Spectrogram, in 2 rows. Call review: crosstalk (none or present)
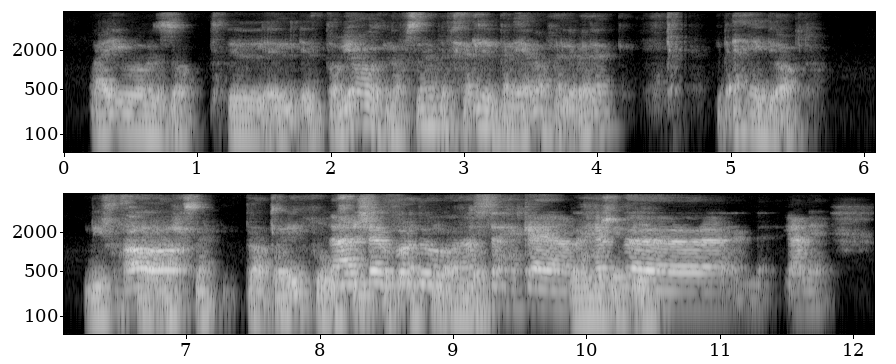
present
